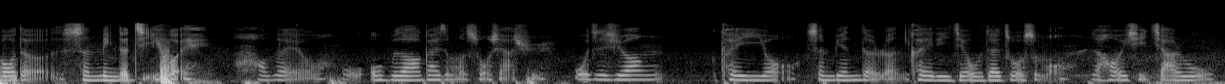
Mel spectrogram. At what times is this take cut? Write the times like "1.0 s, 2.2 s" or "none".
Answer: 2.3 s, 5.7 s, 8.0 s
